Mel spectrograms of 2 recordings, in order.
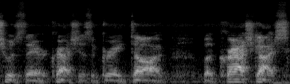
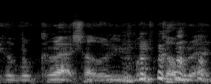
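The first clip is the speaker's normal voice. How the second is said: Russian accent. Shown as a demonstration. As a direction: greet a dog in a put-on Russian accent. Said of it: "do a fucking Russian accent".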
